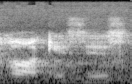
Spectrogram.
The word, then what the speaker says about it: Caucasus: By the way, it's pronounced Caucasus, not caucus.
